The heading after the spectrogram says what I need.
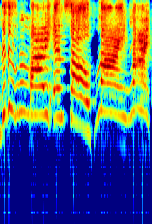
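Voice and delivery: high-pitched imitation of a tantrum; squealed, grabby mock protest; mock possessive. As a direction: stake a childish claim, hammed up. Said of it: "She is so possessive".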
